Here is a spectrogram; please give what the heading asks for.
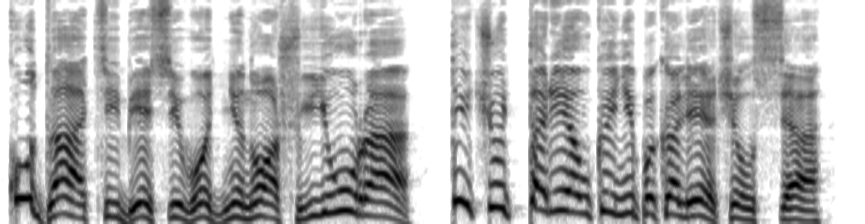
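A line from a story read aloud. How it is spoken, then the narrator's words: Loud shout. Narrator (Russian): громко прокричал кактус Кирилл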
